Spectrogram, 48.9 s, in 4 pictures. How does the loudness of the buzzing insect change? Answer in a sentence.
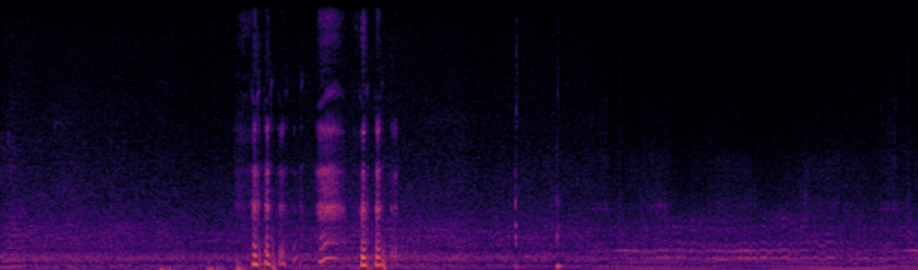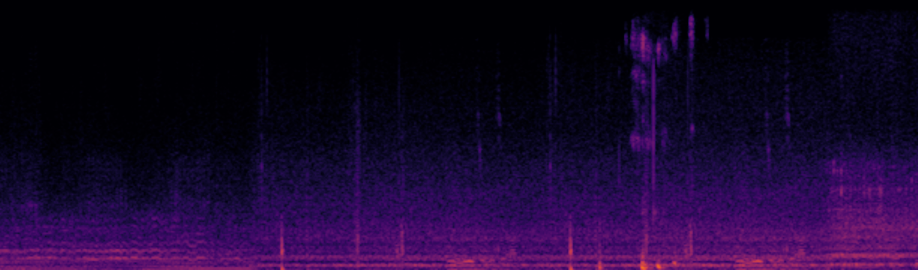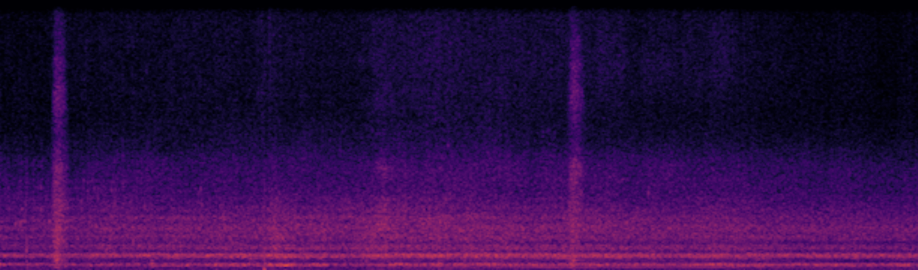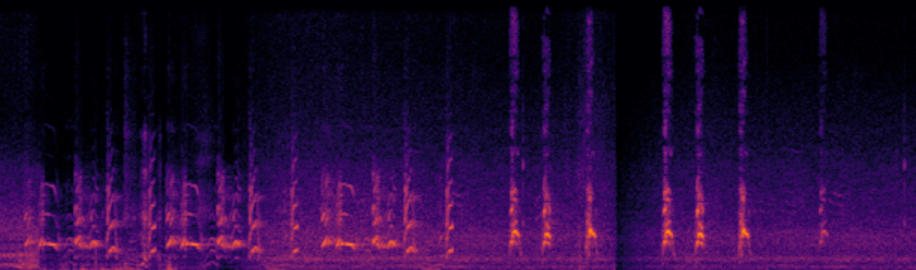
The volume of the buzzing insect goes up, then down.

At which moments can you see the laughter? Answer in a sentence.
You can hear the laughter from 2.8 to 5.3 s, from 20.2 to 21.5 s and from 38.4 to 39.5 s.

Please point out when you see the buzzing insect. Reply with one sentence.
You can hear the buzzing insect from 0.0 to 48.9 s.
